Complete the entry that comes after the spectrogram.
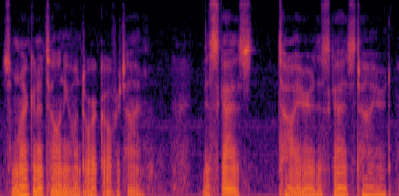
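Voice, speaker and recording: A man giving soft, hushed ASMR commentary as he plays a video game. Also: low voice, level tone, a little slow, creaky, a little hiss or hum. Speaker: let's play streamer.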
